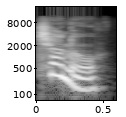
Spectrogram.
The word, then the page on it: chunnel: British English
